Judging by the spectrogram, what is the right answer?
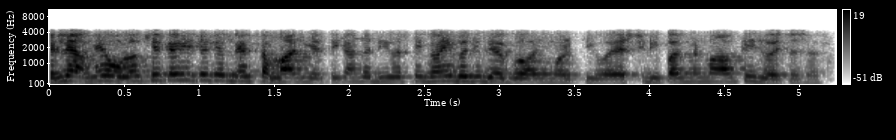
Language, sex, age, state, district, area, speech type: Gujarati, male, 45-60, Gujarat, Mehsana, rural, conversation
